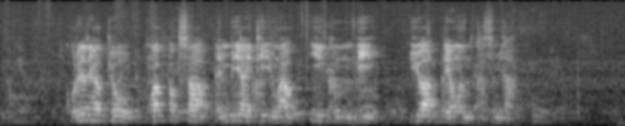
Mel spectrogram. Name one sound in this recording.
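A man speaks through a microphone over loudspeakers in an echoing hall.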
